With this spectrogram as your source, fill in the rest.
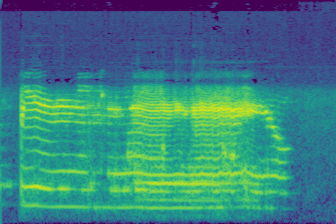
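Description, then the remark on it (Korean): A single long, steady voiced tone, loud and close, held for nearly three seconds before cutting off: a human voice imitating a cicada's song rather than a real insect. “네, 그럼 뭐 먼저 매미 친구 시작하겠습니다.”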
